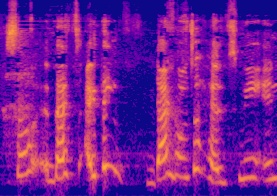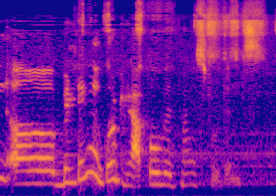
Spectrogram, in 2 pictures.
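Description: A woman's voice: high voice, very animated, moderate pace, a little mellow, rough recording. A woman guest talking casually about travel and her teaching work, with lots of "you know" fillers. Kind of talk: casual live chat interview. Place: live video chat.

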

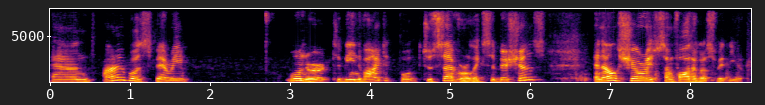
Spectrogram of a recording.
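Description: Husky, higher-pitched Russian-accented man lecturing. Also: lively intonation, a bit bright, low-quality recording. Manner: halting, reflective, with non-native English phrasing. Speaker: iconographer giving a lecture. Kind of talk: informal illustrated lecture.

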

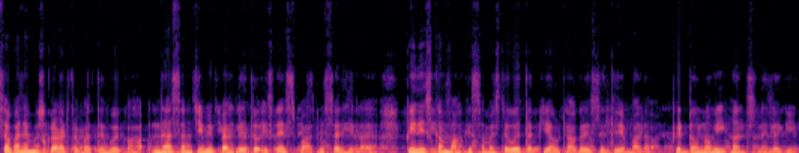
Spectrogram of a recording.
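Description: A woman reading a novel aloud as audiobook narrator, with steady storytelling. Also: mid-range voice, hardly any pauses, crowd noise.

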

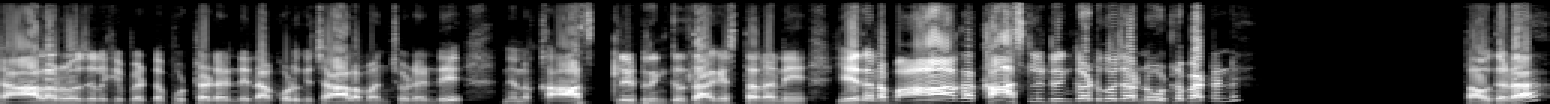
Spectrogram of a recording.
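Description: Male preacher, high clear voice, questioning his crowd with a dry, close sound. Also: steady tone, fairly quick, dry recording. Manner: questioning the crowd, swinging between loud and soft. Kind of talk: sermon at a public meeting. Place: public meeting.

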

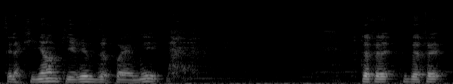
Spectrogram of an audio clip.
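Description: A man's voice: mid-range voice, steady tone, slow pace, dark tone, reverberant. Chatty French-born man streaming a craft lesson. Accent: mix of Parisian French and Québécois. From France. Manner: casual and chatty, repeats words while working, switches to simple English. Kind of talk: live-stream craft tutorial, reading chat aloud.

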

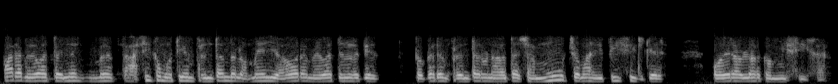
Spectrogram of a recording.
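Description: An Argentine man being interviewed on a news programme, distressed, halting and pleading, repeating himself. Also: a little high, level tone, no room sound. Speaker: politician interviewed as a guest. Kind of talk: live news phone interview. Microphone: phone call. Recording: tinny phone line.

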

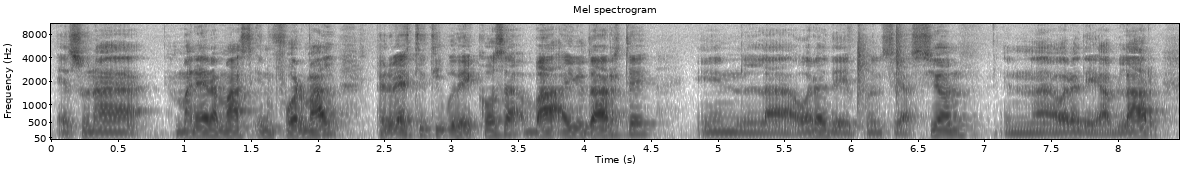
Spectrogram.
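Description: Slow, deliberate man teaching a lesson. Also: on the low side. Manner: slow and deliberate, repeats key words; makes small slips in his Spanish. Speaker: English teacher. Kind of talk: casual video lesson.

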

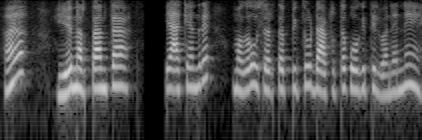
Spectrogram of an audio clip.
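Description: A young mother explains herself patiently in a rural Kannada village dialect, voiced by a woman for a cartoon. Her voice is high and her words come quickly. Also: steady tone, sharp tone. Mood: explaining. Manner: pleading, explaining. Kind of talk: cartoon voice acting.

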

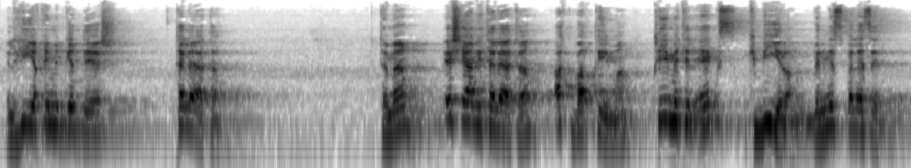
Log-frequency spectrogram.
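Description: A man giving a recorded engineering lecture, explaining step by step and checking that students follow. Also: high-pitched. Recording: echoey room with long reverb.

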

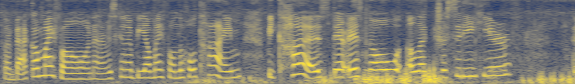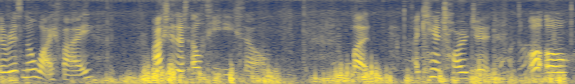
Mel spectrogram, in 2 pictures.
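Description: Young woman, camping vlog, slow easy pace, slightly high voice, noisy outdoor phone sound. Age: young adult. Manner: chatty, relaxed, filler-heavy. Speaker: vlogger. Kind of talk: casual travel vlog. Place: outdoors at a rural campsite. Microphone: handheld camera or phone at arm's length.

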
